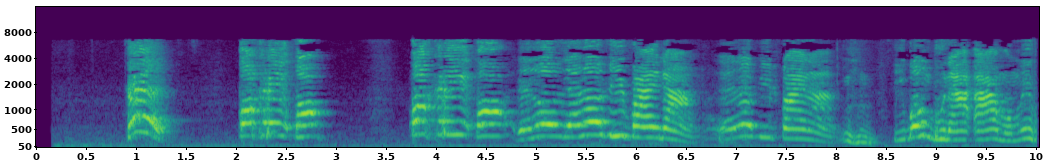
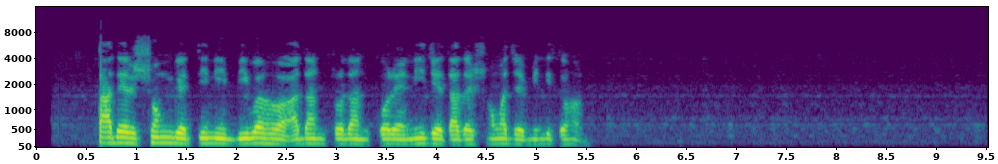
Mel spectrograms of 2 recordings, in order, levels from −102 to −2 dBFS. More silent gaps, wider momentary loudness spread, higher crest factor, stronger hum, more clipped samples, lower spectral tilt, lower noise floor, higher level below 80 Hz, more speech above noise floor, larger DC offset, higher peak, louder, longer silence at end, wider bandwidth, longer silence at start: neither; about the same, 11 LU vs 9 LU; about the same, 14 dB vs 18 dB; neither; neither; second, -3 dB/octave vs -10 dB/octave; second, -61 dBFS vs -69 dBFS; about the same, -60 dBFS vs -58 dBFS; second, 36 dB vs 53 dB; neither; second, -10 dBFS vs 0 dBFS; second, -23 LUFS vs -17 LUFS; second, 0 s vs 4.1 s; first, 7 kHz vs 5.4 kHz; first, 0.9 s vs 0.65 s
